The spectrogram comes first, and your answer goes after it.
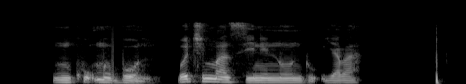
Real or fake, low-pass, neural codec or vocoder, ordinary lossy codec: real; 7.2 kHz; none; Opus, 24 kbps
